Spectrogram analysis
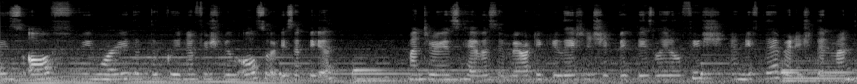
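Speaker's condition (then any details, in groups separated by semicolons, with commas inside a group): No condition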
